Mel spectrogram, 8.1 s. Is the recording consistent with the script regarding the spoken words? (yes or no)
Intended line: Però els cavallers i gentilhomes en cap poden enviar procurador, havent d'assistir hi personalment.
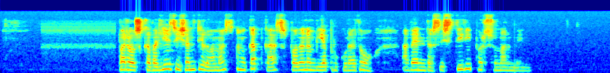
no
